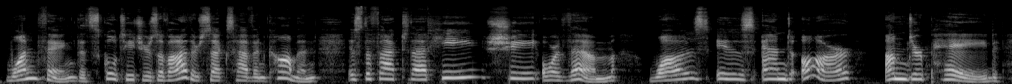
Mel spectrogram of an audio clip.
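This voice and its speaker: A woman playing a wry, lovelorn high school English teacher, narrating dryly in vintage radio comedy style. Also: a bit bright. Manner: dry, deliberate comic delivery.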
